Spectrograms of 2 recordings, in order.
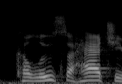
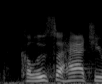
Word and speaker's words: Caloosahatchee: let's see if I can say it right callus caloosahatchee River that's it caloosahatchee river right there in Fort Myers there's a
